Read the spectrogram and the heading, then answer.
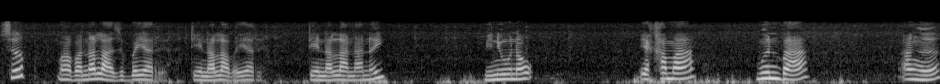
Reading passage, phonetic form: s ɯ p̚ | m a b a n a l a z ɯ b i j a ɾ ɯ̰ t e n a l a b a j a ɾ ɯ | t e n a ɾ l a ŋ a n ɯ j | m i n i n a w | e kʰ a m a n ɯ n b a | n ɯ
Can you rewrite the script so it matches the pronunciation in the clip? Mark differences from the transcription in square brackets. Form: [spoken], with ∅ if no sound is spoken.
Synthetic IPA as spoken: s ɯ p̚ | m a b a n a l a z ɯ b [a] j a ɾ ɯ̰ t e n a l a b a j a ɾ ɯ | t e n a [∅] l a [n] a n ɯ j | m i n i n a w | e kʰ a m a [m] ɯ n b a | [ŋ] ɯ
